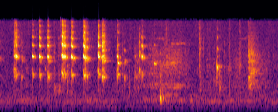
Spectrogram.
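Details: Rosy-faced lovebird chattering in a rapid string of short, squeaky, metallic chirps, about four per second, trailing off into softer scratchy notes.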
